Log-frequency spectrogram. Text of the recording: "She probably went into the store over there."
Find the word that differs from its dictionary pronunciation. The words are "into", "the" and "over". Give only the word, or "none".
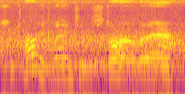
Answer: none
